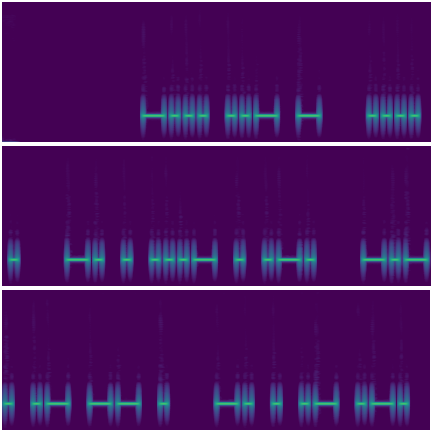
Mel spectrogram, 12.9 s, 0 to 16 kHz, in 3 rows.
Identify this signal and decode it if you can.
Morse code, heard as a keyed tone, about 17 wpm, 700 Hz. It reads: BUT HE NEVER CAME NEAR
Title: Sentences from Top 1600 Words 17wpm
